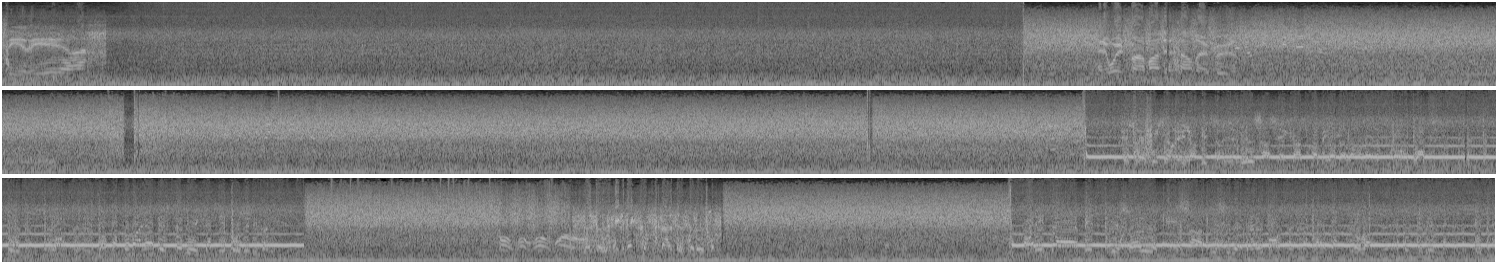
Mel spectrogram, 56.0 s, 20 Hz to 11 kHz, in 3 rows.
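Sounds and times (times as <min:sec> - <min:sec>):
indistinct radio voices: 0:00.0 - 0:01.4, 0:12.8 - 0:20.6, 0:31.8 - 0:56.0
aircraft engine and propeller droning: 0:00.0 - 0:56.0
radio whistle: 0:32.1 - 0:41.8, 0:49.9 - 0:56.0.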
